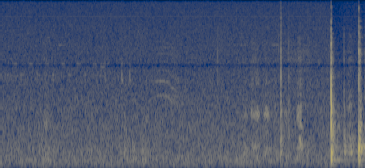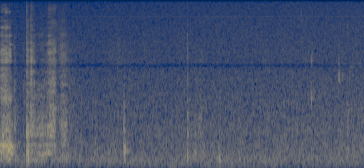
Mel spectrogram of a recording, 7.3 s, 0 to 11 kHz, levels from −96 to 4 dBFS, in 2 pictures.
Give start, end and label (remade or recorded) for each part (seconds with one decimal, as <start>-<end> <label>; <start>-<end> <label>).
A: 0.0-7.3 recorded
